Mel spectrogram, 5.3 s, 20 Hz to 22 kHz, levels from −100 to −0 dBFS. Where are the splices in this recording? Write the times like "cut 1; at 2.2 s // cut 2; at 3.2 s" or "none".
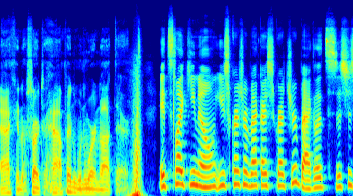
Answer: cut 1; at 2.1 s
